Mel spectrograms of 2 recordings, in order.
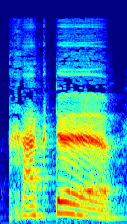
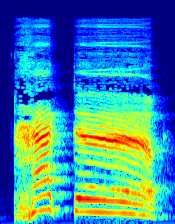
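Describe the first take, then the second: First: Said in the usual way. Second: "Tracteur" in two held parts, trac, teur; split into syllables. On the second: Shown as a demonstration. Teacher showing the two syllables to learners, split into syllables. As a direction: break "Tracteur" after trac. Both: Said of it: "se compose de deux syllabes".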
